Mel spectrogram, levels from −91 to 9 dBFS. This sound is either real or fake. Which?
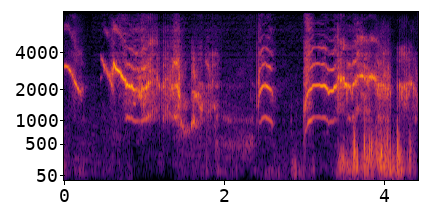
fake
